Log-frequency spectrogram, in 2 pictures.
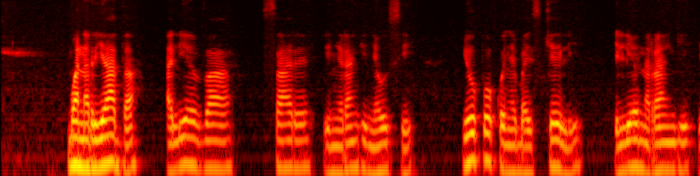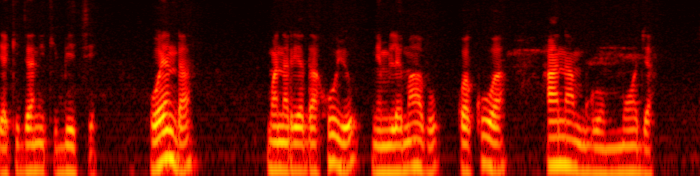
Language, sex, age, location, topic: Swahili, male, 18-24, Kisumu, education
